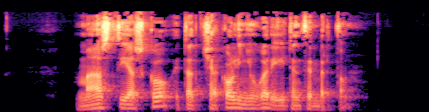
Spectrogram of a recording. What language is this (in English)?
Basque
